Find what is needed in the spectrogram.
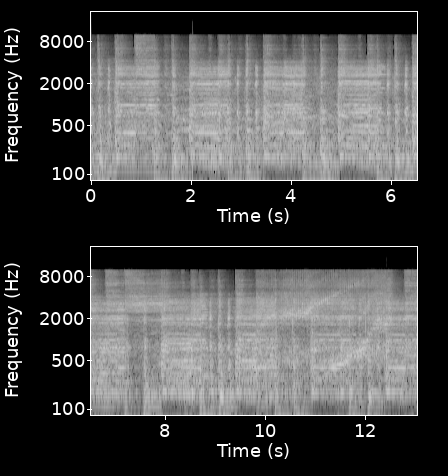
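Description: A live pop-rock band playing an instrumental passage with guitar and drum kit, in choppy stop-start bursts. A rising sweep comes in over the last couple of seconds.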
